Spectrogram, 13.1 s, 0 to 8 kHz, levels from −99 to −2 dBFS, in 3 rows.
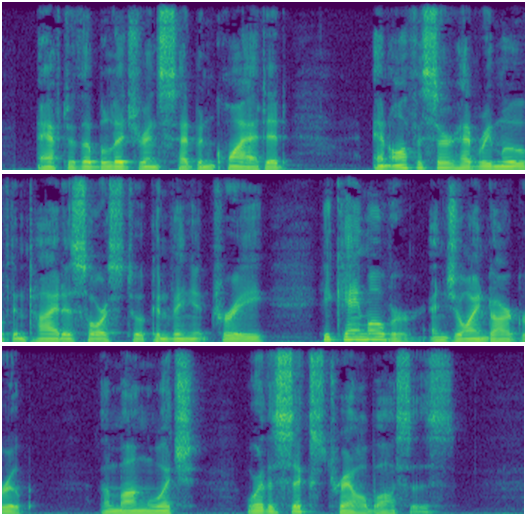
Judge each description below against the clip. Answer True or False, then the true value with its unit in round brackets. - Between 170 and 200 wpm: False (145 wpm)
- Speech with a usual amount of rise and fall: True (3.0 semitones)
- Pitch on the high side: False (95 Hz)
